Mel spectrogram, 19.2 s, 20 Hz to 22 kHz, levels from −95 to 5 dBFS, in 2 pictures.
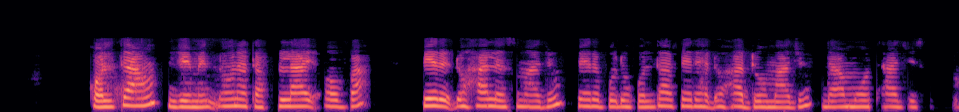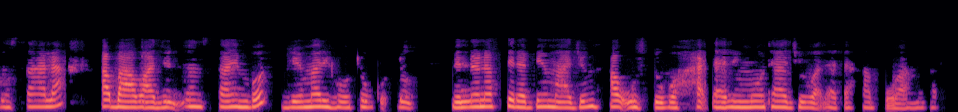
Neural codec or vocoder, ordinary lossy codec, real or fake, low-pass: vocoder, 44.1 kHz, 128 mel bands every 512 samples, BigVGAN v2; AAC, 32 kbps; fake; 5.4 kHz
